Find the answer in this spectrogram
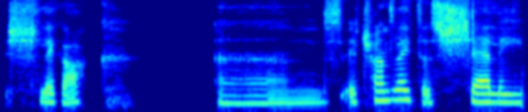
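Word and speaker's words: Sligeach: we have Sligo that's like oh and it's slick och and it translates as Shelly place not sure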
